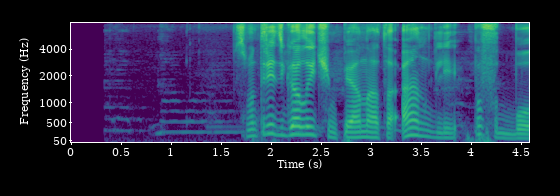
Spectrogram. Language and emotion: Russian, positive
